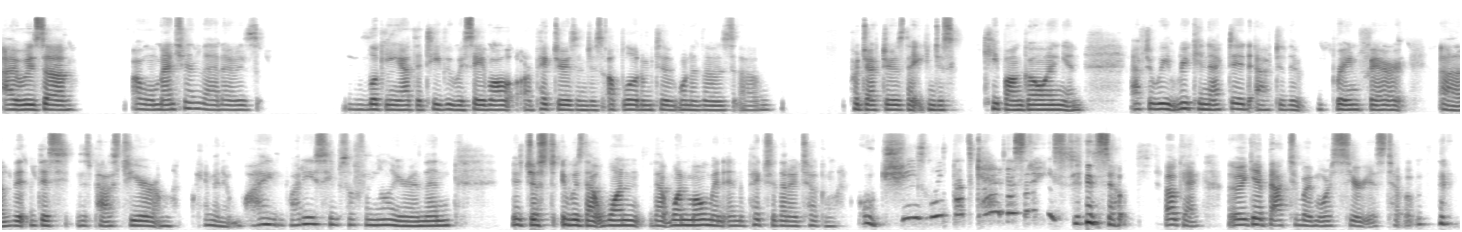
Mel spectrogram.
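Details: Adult woman speaking; ordinary speech.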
